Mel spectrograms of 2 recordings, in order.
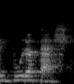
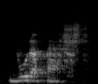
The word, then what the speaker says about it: Budapest: you should never say budapest but you should always say budapest and that is because s and z would give an s sound in hungarian but the single s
